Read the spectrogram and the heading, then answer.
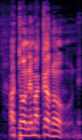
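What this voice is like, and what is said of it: Slight Geppetto-style Italian accent. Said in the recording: “was that your Geppetto accent? ... Yes, just a slight Geppetto.”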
